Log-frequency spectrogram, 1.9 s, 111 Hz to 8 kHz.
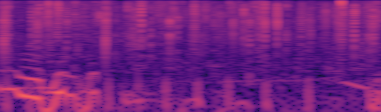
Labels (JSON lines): {"label": "biophony, cascading saw", "recorder": "SoundTrap 600 or HydroMoth"}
